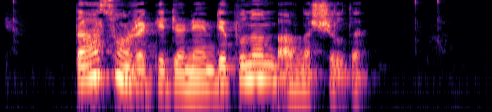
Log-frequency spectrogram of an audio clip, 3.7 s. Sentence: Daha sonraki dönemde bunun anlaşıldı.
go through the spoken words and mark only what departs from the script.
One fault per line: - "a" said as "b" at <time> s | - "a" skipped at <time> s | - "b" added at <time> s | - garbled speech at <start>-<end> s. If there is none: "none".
none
